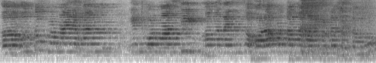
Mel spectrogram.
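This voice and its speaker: A woman's voice: extremely high pitch, level tone, normal speed, pushed and bright, faint music behind. A female English teacher from Central Java, leading a class with questions and sing-song repetition, heard from afar in a school classroom. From Brebes, Central Java, Indonesia. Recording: very echoey classroom from far off, with noise.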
